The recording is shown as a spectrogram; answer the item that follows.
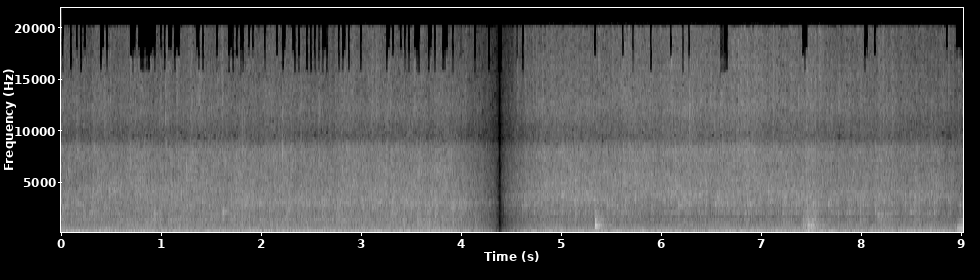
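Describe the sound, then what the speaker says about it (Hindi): Potatoes shallow frying in a pan give a steady, dense sizzle with a brief dip midway and a couple of small pops, heard close and alone with no talking. "फिर मैं जो आलू थे उसको थोड़ा सेलो फ्राई कर रही थी"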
